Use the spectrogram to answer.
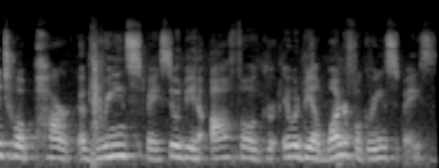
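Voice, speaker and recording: A woman with a fairly high pitch and ordinary pitch variation is heard over noticeable background noise, with audible room echo. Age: 60s. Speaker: resident speaking at public comment. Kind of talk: public comment at council meeting. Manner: halting.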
